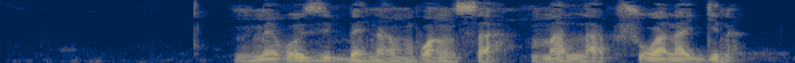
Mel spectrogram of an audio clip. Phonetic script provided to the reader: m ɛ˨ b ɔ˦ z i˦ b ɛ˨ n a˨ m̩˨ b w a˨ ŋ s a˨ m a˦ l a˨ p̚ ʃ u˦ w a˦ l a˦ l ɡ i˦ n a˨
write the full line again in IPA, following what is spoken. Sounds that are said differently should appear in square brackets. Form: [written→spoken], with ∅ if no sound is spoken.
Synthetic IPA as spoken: m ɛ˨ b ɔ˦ z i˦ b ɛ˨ n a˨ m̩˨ b w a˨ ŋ s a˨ m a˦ l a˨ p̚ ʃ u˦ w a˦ l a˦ [l→∅] ɡ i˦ n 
